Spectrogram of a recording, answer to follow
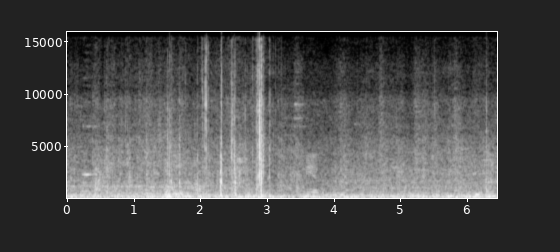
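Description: Supermarket background: a steady low hum with faint distant voices, and a few sharp clicks about two to three seconds in.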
